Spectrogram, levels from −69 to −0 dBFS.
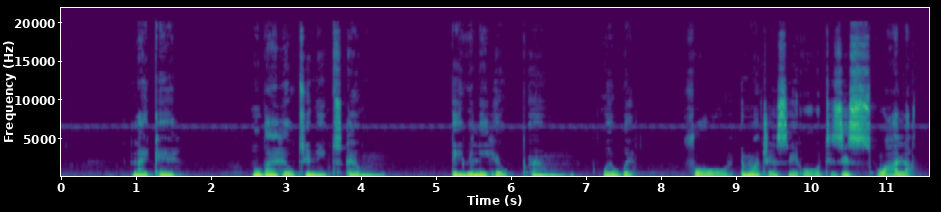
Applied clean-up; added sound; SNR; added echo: none; none; none; none.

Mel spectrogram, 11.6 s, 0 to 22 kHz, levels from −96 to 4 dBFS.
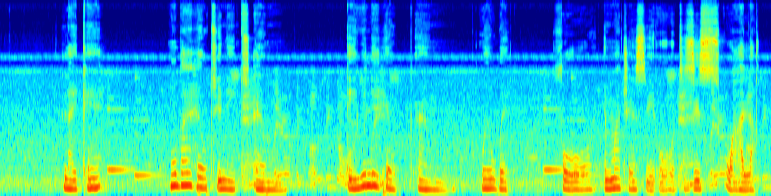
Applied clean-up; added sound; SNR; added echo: none; Subway, metro, underground; 12 dB; none.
